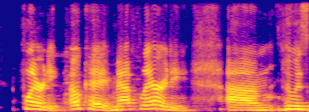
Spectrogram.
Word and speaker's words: Flaherty: How do you pronounce that, Matt? I'm sorry. Yeah, that's pretty good. Flaherty. Flaherty.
